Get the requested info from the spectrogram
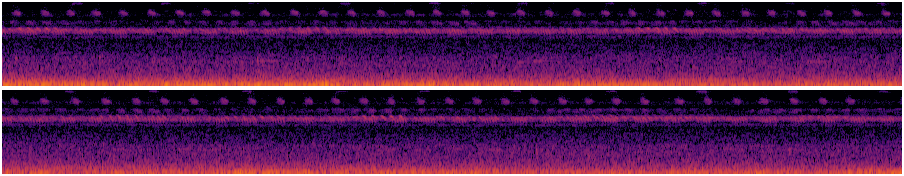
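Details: Grass insects sing through a summer night: a continuous shrill drone with brisk, irregular high pulses stacked above, set against a heavy low background rumble.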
